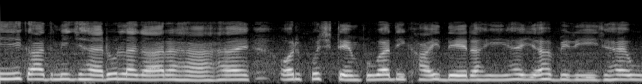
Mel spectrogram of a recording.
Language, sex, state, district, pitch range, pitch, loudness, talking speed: Hindi, male, Bihar, Vaishali, 215-235 Hz, 220 Hz, -14 LUFS, 150 wpm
